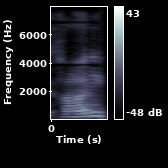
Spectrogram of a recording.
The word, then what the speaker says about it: Ducati: oh i needed a what is it a ducati motorcycle yeah yep is that was that am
